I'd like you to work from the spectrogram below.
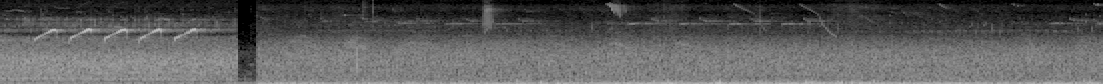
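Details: Male Eurasian nuthatch singing near its nest in spring: five quick rising whistles, about three a second, then a steady rushing noise with faint high chirps from other birds.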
